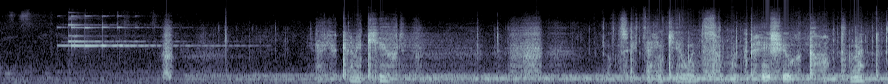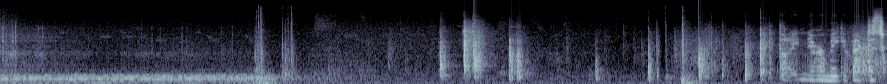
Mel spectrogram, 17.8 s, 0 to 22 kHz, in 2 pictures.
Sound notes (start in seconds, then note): 3.0 bell jingling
